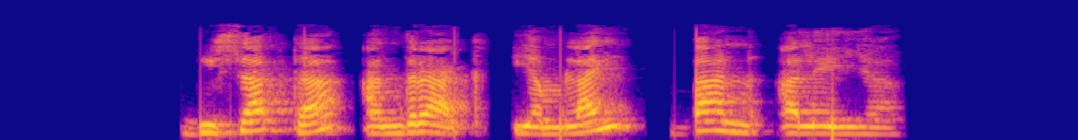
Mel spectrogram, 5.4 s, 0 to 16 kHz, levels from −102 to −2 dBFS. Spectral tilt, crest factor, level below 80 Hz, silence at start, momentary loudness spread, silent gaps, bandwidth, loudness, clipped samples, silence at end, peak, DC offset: -5.5 dB/octave; 16 dB; -52 dBFS; 0.9 s; 7 LU; 2.45-2.54 s, 3.23-3.35 s; 7.4 kHz; -16 LUFS; under 0.1%; 0.9 s; -2 dBFS; under 0.1%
